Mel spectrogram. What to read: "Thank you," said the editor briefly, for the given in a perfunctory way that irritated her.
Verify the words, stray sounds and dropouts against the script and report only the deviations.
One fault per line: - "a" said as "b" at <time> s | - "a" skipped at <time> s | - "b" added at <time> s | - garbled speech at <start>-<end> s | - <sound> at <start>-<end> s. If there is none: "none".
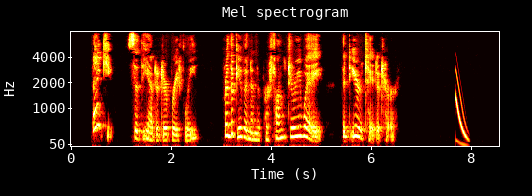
- chirp at 7.7-8.0 s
